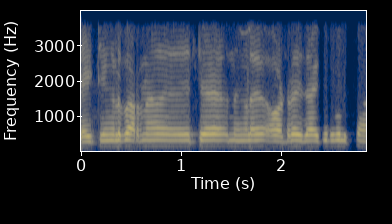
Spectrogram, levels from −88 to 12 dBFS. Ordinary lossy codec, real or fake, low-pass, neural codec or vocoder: none; real; 3.6 kHz; none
